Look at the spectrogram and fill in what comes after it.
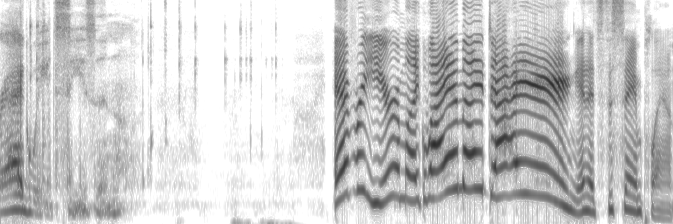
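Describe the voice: Putting on a character voice, a woman speaks extremely high, raspy and hoarse, at a fairly slow pace with long, frequent pauses and big swings in loudness.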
